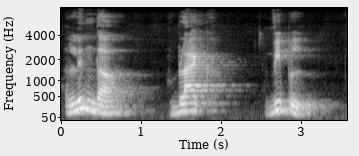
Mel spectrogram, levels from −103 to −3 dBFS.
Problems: constant background noise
